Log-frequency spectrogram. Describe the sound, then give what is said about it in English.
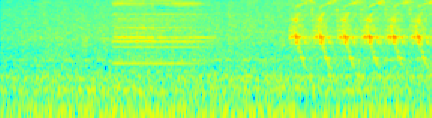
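Steady, loud engine rumble of a combine harvester driving itself in a field, a dense continuous low drone with a faint whining tone partway through and warbling higher tones near the end. “Right now, the combine's driving itself.”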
